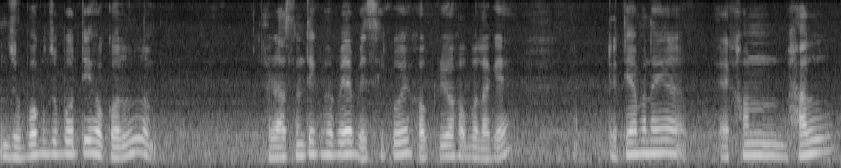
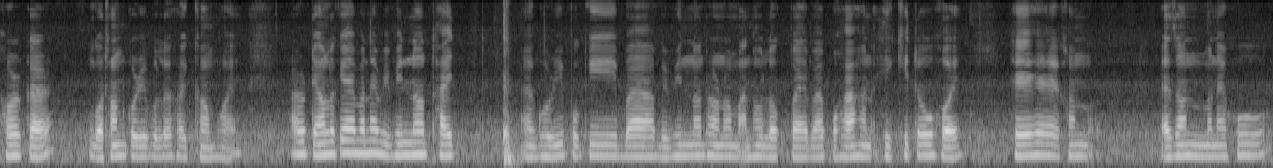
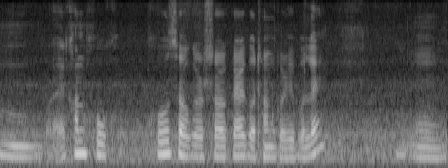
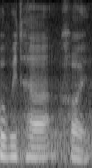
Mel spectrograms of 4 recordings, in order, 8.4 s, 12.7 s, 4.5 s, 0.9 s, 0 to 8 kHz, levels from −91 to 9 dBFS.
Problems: background sounds at intervals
